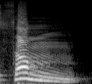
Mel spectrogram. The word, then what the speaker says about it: thumb: The second word is thumb, thumb.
